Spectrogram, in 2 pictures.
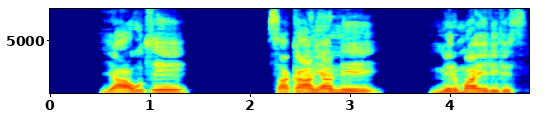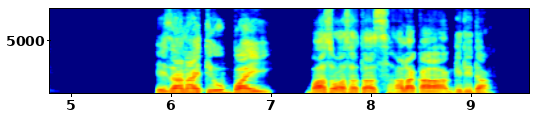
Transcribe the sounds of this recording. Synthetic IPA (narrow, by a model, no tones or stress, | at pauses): jaːwʊt͡sʼe | sɐkːaːnɪjanːɛ | mɪɾmɐjɛlɪd̪ɛs | ʔɪzɐnɐjt̪ːɪʊbːɐj | bɐs̬ɔɐs̬ɐt̪ɐshɐlɐkʼaːɡɪd̪ɪd̪ɐ̰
